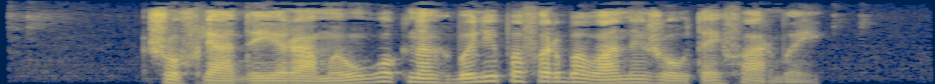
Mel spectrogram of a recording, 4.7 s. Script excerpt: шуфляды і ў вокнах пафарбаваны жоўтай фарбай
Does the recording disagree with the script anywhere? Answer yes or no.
yes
